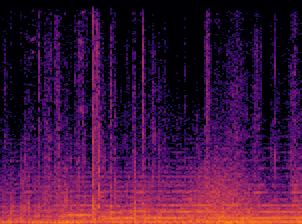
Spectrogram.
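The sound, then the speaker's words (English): Horse hooves clatter as a rider gallops off through a misty village, a quick, steady run of hoofbeats that stays fairly even throughout. “The inspector mounts his own horse and rides off after her through the misty village.”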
